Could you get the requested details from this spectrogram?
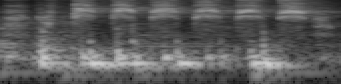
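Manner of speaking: rapid hushed splashing sounds; imitated paddling noise. Telling how the kid paddled with his arms, imitated splashing. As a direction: mimic frantic paddling with short "psh" bursts. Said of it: "he starts going".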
